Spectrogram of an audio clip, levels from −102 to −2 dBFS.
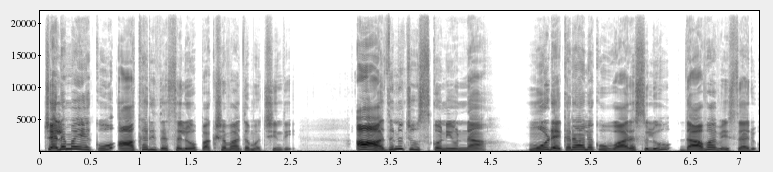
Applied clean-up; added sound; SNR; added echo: none; none; none; none.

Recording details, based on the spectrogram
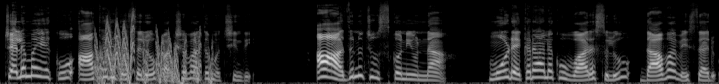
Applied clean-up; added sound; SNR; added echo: none; Scratching (performance technique); 5 dB; none.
